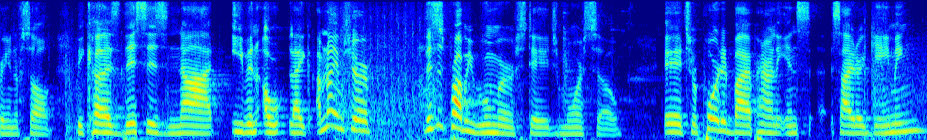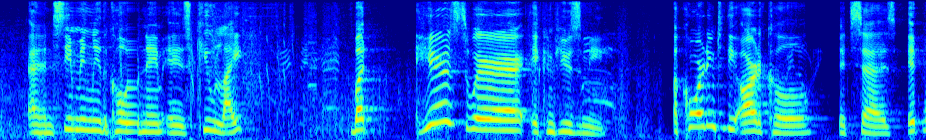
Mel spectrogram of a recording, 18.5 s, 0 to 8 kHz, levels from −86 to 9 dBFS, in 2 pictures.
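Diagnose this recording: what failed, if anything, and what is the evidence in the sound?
Network and jitter buffer: short stalls from a late packet at 9.66, 9.99 and 10.54 s, holding sound 48, 34 and 96 ms. Spectrograms show smeared flat bands, waveforms repeated cycles, below the 8 kHz ceiling.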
